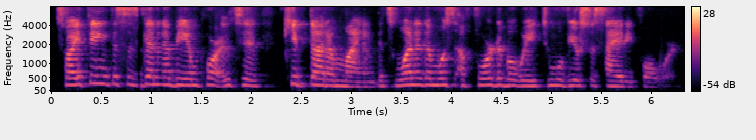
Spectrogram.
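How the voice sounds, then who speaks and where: A woman from Ethiopia speaking as a webinar panelist, earnest and reflective, a little halting. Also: mid-range voice, rough recording. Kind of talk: spoken remarks on a webinar. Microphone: video call.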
